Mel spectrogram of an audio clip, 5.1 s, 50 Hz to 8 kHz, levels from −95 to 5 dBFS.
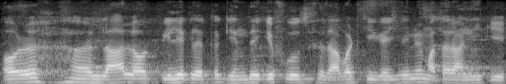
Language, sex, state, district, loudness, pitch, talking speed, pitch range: Hindi, male, Bihar, West Champaran, -15 LUFS, 125 Hz, 225 wpm, 115-130 Hz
